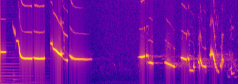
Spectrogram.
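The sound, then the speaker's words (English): An eastern meadowlark sings clear, slurred whistles, one drawn-out phrase followed after a pause by a second, more jumbled run of bright notes, loud with no talking. “The eastern meadowlark's clear-whistled music is the unmistakable anthem of eastern North America's farmlands and open country.”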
